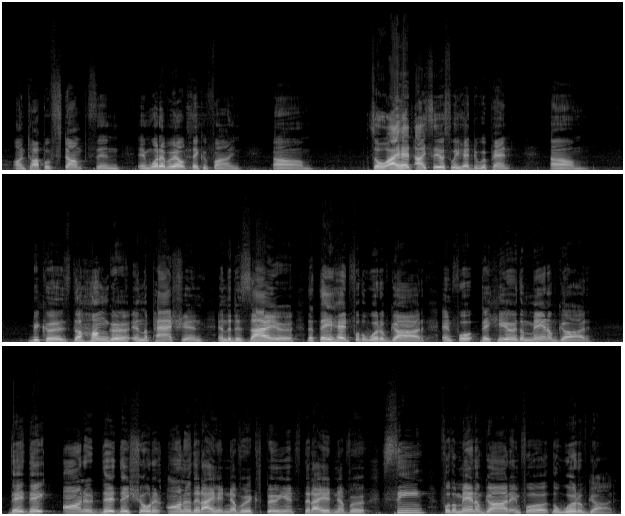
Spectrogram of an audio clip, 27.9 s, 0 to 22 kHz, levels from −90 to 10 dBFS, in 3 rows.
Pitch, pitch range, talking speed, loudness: 170 Hz, 145-195 Hz, 160 wpm, -28 LUFS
